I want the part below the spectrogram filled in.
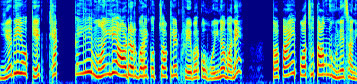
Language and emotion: Nepali, angry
